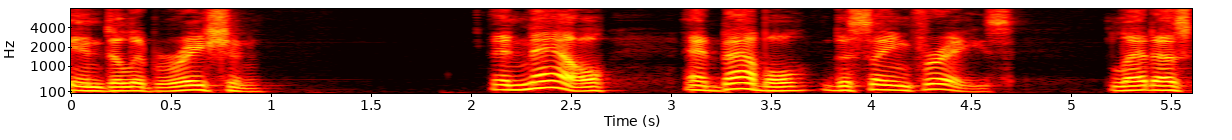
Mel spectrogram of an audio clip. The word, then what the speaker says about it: Babel: Babel. In Hebrew, it sounds like the word Bal, which means to confuse or to mix.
